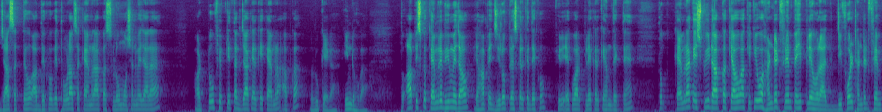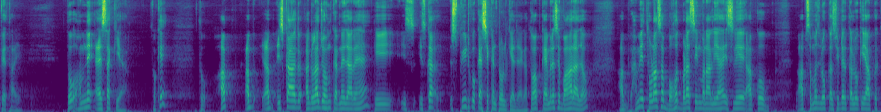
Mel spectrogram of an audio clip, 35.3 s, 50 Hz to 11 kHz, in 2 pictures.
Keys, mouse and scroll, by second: 4.9-7.9 drag, 7.9 KP_0, 9.7-12.7 drag, 20.1-26.2 drag, 26.2-28.0 middle drag, 28.0-28.3 scroll down 2, 28.3-29.5 shift+middle drag, 29.5 scroll down 1, 29.7 shift+middle click, 30.2 scroll up 1, 30.4-32.4 shift+middle drag, 32.4 click, 33.9 s.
